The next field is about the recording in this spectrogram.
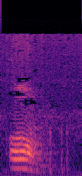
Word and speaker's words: Om: And this is the Om, and the Om only, because these three letters A, U, Ma, pronounced in combination as Om, may well be the generalized symbol of all possible sounds.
